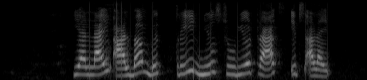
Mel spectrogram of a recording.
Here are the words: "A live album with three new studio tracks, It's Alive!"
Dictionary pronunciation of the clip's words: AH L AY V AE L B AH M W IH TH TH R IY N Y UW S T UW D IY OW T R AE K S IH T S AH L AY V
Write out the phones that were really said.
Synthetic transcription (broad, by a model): AH L AY V AE L B AH M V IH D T R IY N Y UW S T UW D IY OW T R AE K S IH T S AH L AY V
